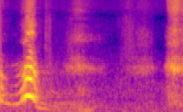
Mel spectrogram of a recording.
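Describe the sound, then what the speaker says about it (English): A dog gives one sharp, close bark, then the clip falls nearly silent before a second, shorter yip near the end. "here's that dog"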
